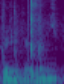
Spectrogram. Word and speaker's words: Uygur: Yeah, it's pronounced Uygur.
